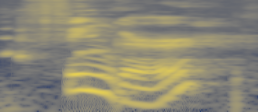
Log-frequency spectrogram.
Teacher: So if I look up finger, I'll see I have finger. I have the NG sound plus the g sound, finger.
